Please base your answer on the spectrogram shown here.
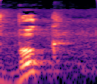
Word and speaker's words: book: This is U, because when we pronounce book, there are 2 O's. We don't pronounce it in that particular way.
